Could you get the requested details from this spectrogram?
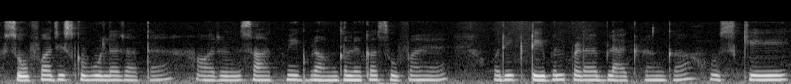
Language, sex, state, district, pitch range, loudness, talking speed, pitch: Hindi, female, Haryana, Charkhi Dadri, 200-210 Hz, -15 LUFS, 175 wpm, 205 Hz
